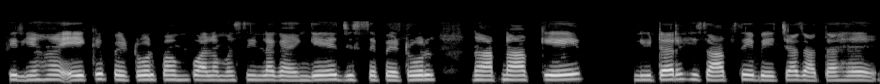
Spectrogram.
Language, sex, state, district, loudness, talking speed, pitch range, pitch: Hindi, female, Chhattisgarh, Sarguja, -17 LUFS, 130 wpm, 205-220 Hz, 210 Hz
